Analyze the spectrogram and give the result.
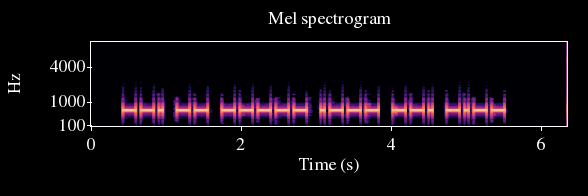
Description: Morse code, heard as a keyed tone, about 20 wpm, 700 Hz. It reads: GM0JGY
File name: UK MASTER QSOs TRAINING / 20WPM / UK MASTER QSOs 0058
